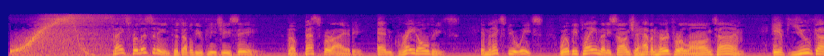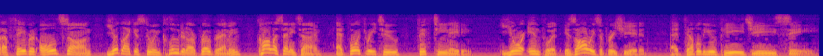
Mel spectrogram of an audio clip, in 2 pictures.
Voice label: oldies promo

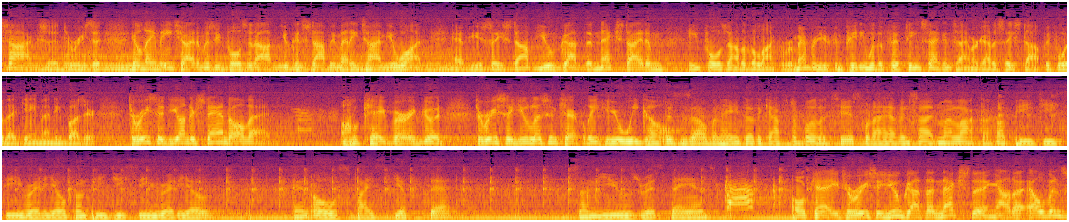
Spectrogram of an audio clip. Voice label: contest bonus basketball female winner; columbus

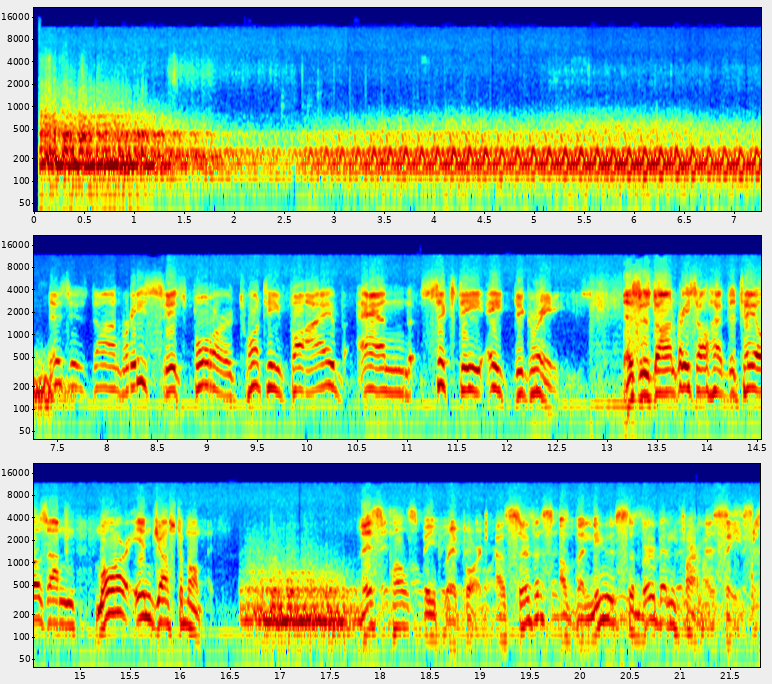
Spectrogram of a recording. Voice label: news; 1962; cuban missile crisis

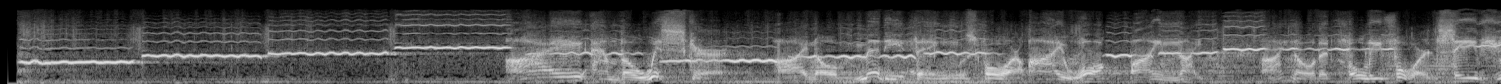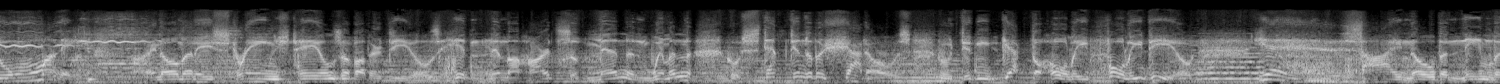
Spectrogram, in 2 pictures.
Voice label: spot; foley ford

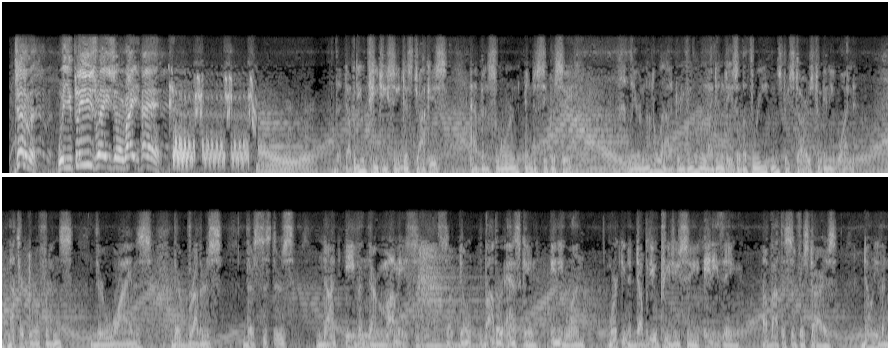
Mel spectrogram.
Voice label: promo; 1979 summer; indy 500 star car

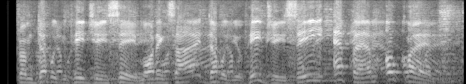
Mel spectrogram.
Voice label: sweeper legal id

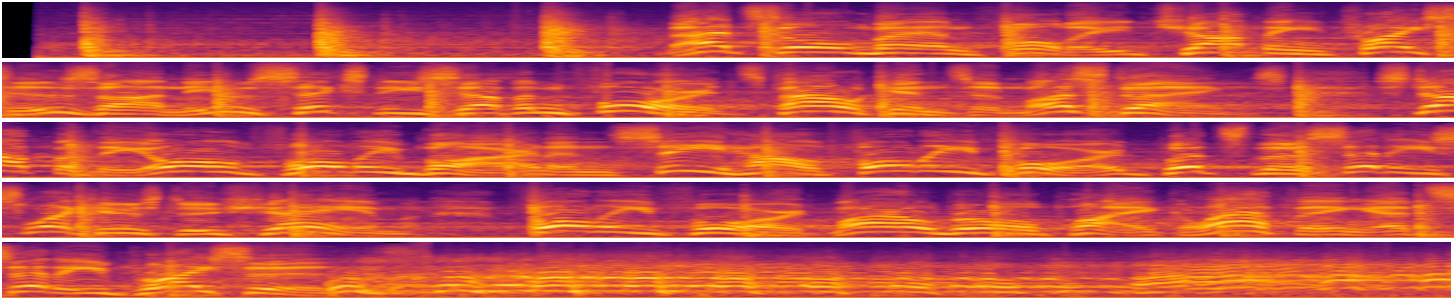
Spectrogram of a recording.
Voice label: spot; foley ford

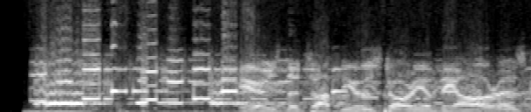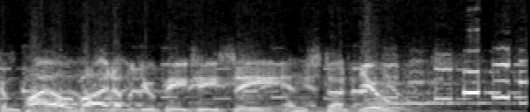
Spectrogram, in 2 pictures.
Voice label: sweeper top news story stager

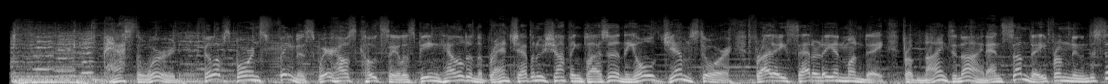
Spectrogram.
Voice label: spot coat warehouse; philips thorn

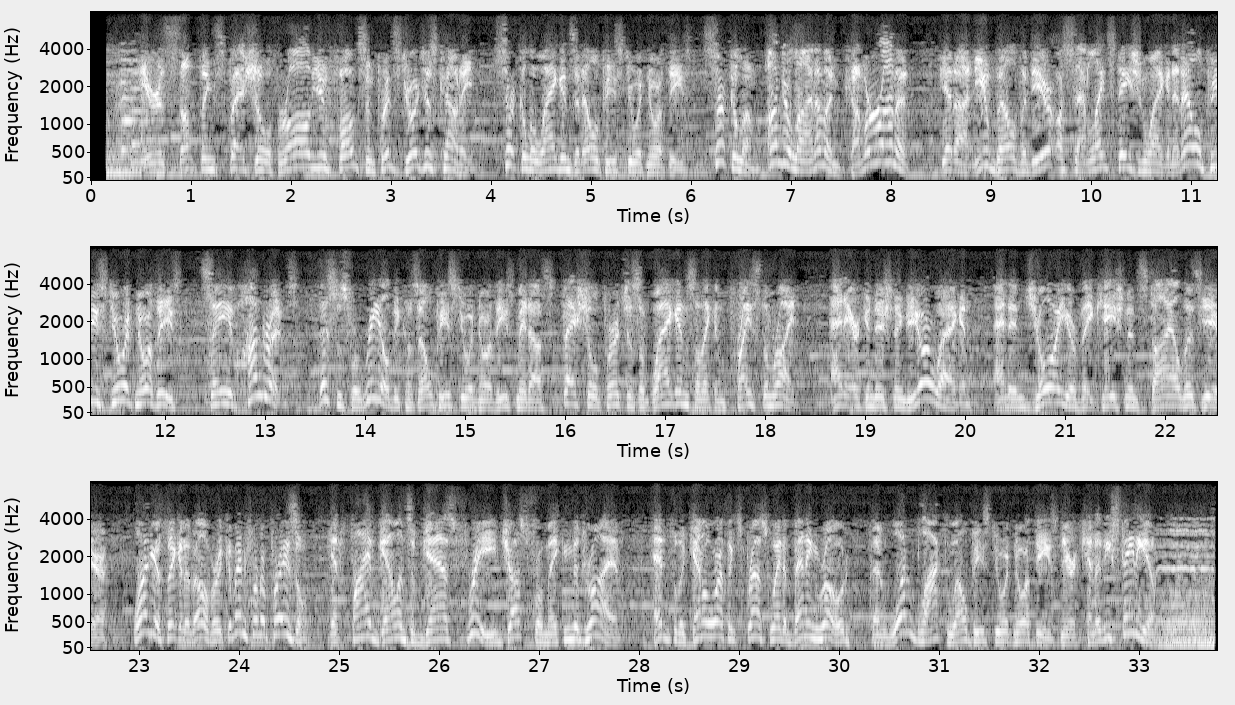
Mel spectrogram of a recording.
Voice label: spot; lp stewart car dealership

